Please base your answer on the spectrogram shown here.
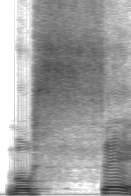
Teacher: But when the name comes through from the Greek into the Latin, into the English, you lose the SH because Greek does not have an SH sound. It doesn't exist in Greek.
